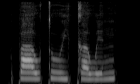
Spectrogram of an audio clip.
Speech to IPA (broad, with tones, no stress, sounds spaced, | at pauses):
p aː˨ w t̪ uː˨˩ j k ɐ˨ w ɪ˨˧ ŋ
